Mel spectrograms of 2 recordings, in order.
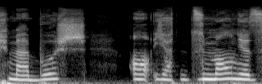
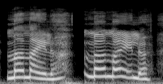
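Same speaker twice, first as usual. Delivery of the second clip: put-on crying out to baby; 6 semitones higher, 3 dB louder, faster than usual. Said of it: "Et là, je crie, puis je pleure".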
